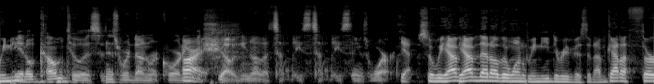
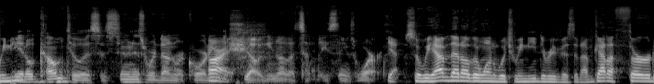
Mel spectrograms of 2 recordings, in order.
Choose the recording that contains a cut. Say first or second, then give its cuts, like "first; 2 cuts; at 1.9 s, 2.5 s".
first; 4 cuts; at 1.1 s, 3.1 s, 4.6 s, 5.3 s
